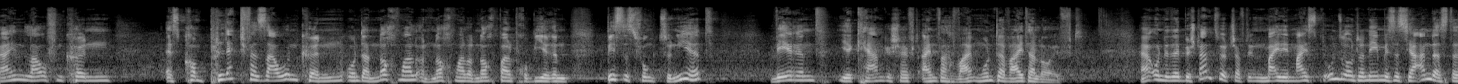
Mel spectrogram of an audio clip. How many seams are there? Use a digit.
0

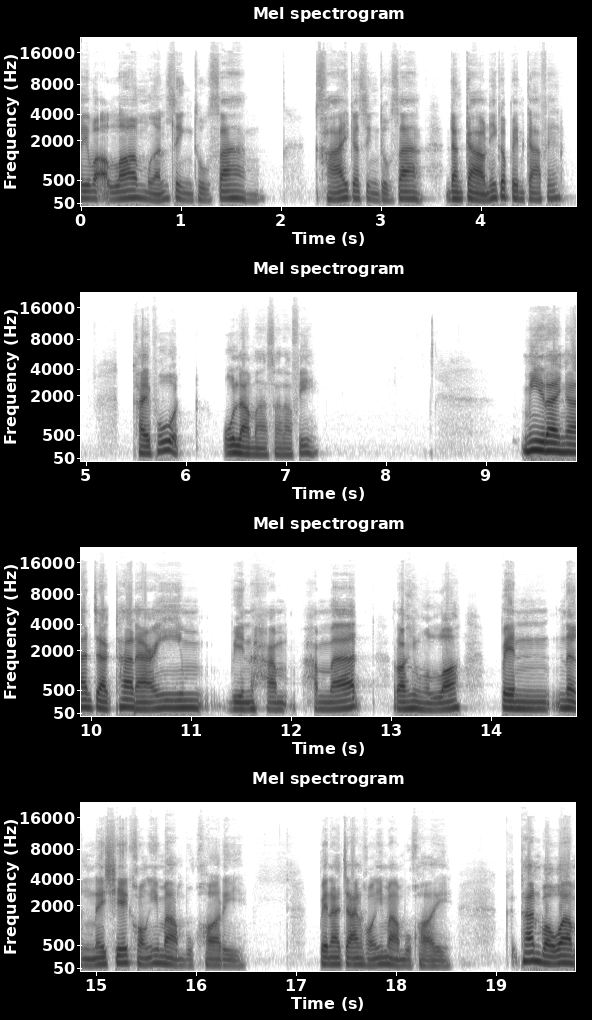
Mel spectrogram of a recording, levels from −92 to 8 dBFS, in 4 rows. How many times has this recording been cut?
1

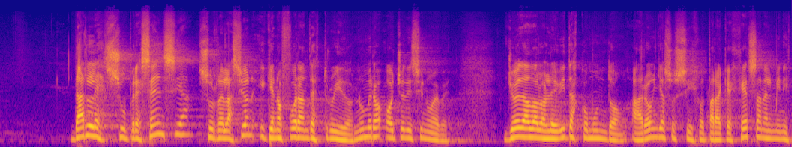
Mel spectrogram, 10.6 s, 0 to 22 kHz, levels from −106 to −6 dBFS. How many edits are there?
1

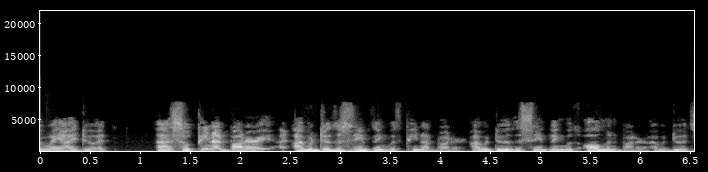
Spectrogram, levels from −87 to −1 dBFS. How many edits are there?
0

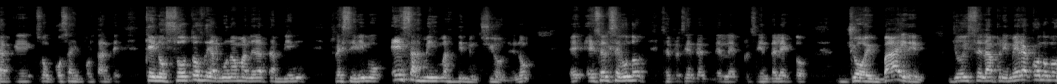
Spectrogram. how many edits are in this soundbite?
2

